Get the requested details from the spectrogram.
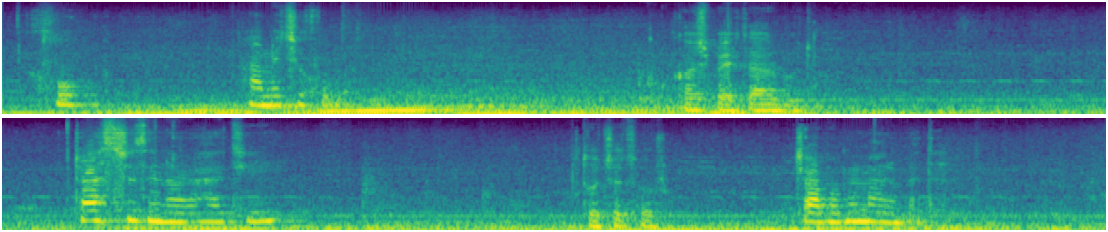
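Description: A young woman answers softly nearby.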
